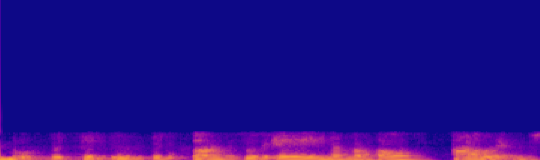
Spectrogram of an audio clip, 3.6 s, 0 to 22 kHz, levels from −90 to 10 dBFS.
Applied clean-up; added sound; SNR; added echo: neural mask model DeepFilterNet 3.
